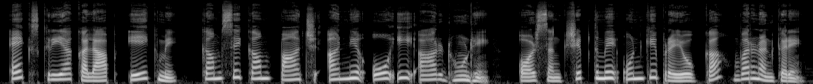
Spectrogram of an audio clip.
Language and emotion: Hindi, neutral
